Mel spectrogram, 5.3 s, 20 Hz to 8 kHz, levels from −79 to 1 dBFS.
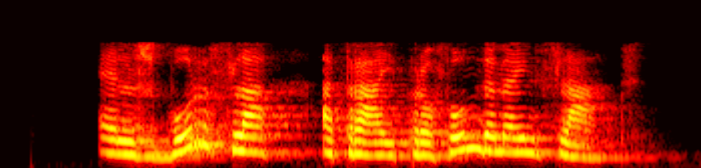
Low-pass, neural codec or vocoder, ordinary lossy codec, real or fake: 7.2 kHz; none; AAC, 16 kbps; real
